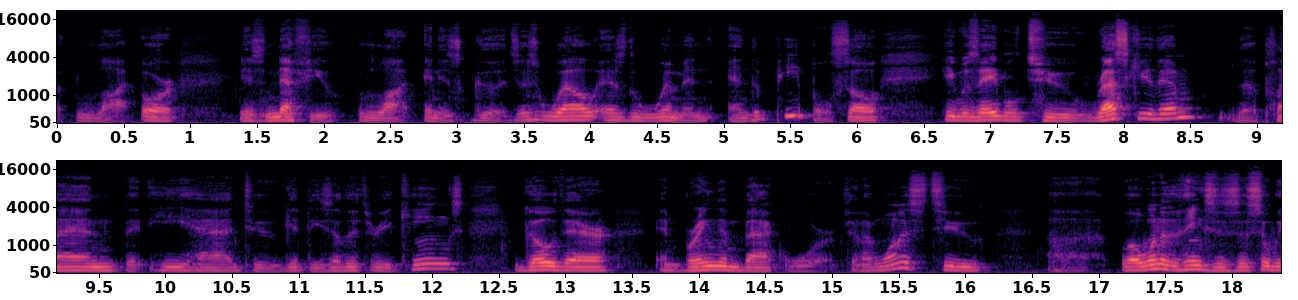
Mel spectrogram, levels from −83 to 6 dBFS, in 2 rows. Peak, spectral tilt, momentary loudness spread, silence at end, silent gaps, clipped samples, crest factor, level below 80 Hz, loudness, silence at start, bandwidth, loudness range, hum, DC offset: -8 dBFS; -5.5 dB/octave; 17 LU; 0 s; none; under 0.1%; 22 dB; -64 dBFS; -31 LUFS; 0.15 s; 18 kHz; 6 LU; none; under 0.1%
